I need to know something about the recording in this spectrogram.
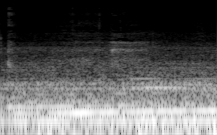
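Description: Car cabin noise while driving: a steady low engine hum with road rumble, heard from inside the car.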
